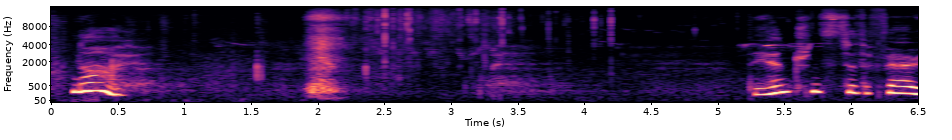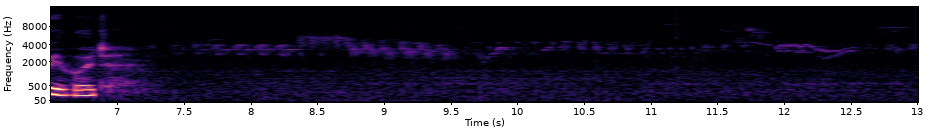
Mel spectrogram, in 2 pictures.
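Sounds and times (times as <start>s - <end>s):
faint songbird chirps and trills: 1.0s - 13.0s.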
